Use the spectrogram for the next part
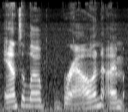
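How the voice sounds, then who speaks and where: A woman's voice: mid-range voice, takes it slowly, fairly bright tone, a little hiss or hum. A woman in her thirties giving a casual, chatty painting tutorial from a basement, recorded far from the mic without a proper microphone. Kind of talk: casual hands-on tutorial talk. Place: basement studio, indoors. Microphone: no external microphone, camera at a distance.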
